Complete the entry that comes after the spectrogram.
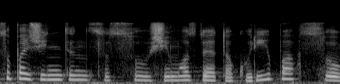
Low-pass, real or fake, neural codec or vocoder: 7.2 kHz; real; none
